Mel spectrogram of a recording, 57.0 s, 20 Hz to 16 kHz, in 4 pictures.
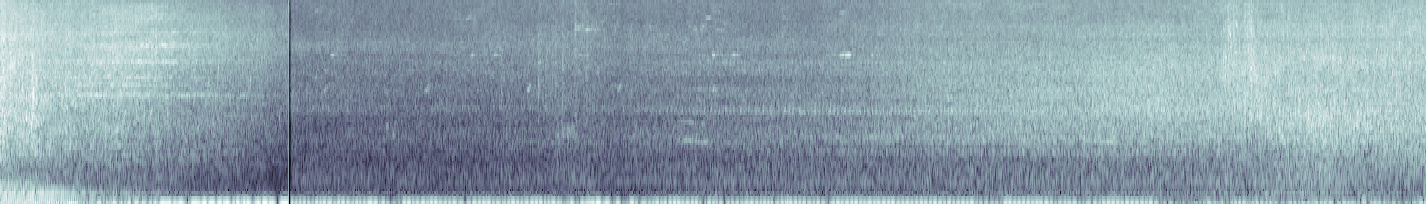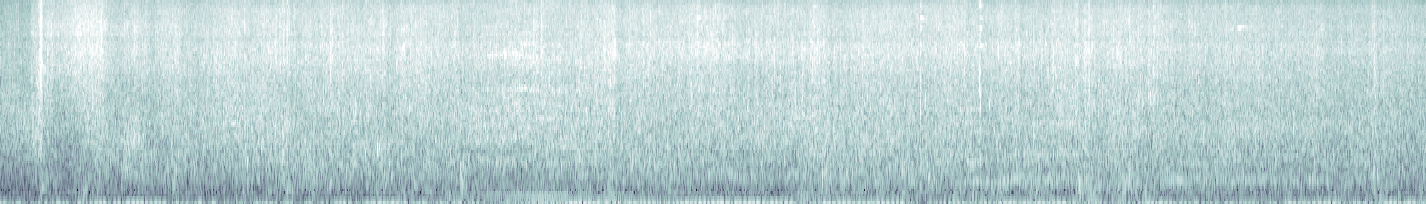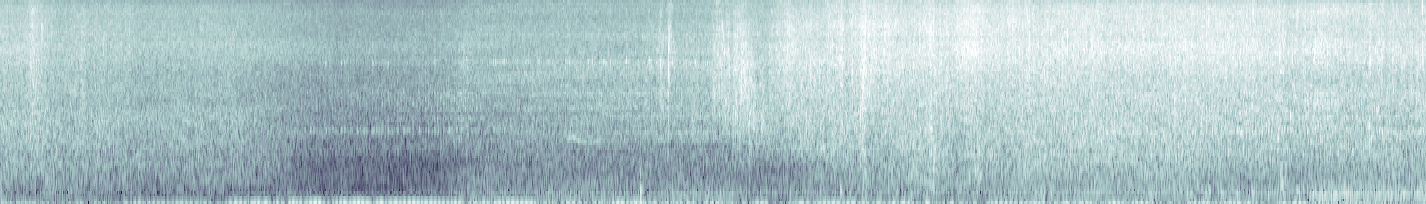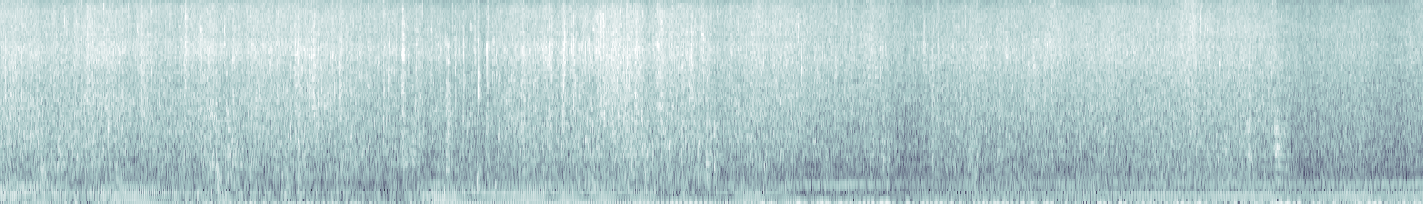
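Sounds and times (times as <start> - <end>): second vehicle engine approaching: 0.0 - 3.0, 15.4 - 57.0
vehicle engine under load: 0.0 - 3.0, 7.6 - 57.0
water splashing around tyres: 9.2 - 57.0.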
